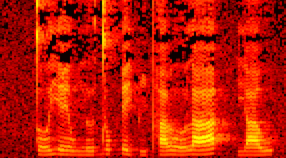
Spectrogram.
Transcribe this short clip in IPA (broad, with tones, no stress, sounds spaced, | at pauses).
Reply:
t̪ oː˩˧ j eː˩ w n ɯː˩˧ d o˧˥ p̚ ʔ e˧˩ j p i˩ pʰ a˩˧ ʋ oː˩˧ l a˧˥ | j a˧˥ w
